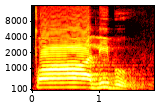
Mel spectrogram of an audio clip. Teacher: طا الف زبر طا لام زیر لی طالی با پیش بو طالبو. یہاں پر دیکھیں الف سے پہلے موٹا حرف ہے, تو اس الف کو موٹا پڑھیں گے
